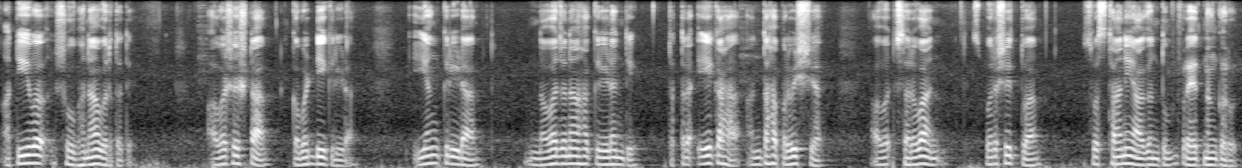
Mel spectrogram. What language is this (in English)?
Sanskrit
